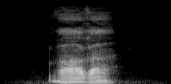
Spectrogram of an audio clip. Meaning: 1. comparative degree of wahr 2. inflection of wahr: strong/mixed nominative masculine singular 3. inflection of wahr: strong genitive/dative feminine singular
- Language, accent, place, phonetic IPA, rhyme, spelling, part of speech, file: German, Germany, Berlin, [ˈvaːʁɐ], -aːʁɐ, wahrer, adjective, De-wahrer.ogg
